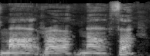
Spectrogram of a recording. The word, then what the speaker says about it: Maranatha: and to say the word in four syllables, Maranatha, which means "come, Lord, come," and to use that as a prayer to still your mind.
